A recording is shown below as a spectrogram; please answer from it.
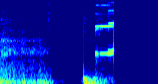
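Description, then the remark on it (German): A single short electronic telephone ring, a bright warbling tone lasting about a third of a second, heard clearly right after a brief burst of rustling noise fades out. “Telefon.”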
